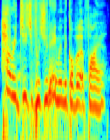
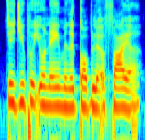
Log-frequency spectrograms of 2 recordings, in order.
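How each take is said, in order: First: The question is asked in an agitated voice. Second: The question is asked in a calm voice.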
